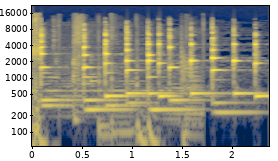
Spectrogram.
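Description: An iPhone ringtone playing for an incoming call: a quick melodic run of short, bright pitched notes, about six or seven a second.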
